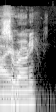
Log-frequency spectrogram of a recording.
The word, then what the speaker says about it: Cerrone: Cerrone.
